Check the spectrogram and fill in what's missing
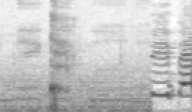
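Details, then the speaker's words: Burp from a girl: a short, loud, rough voiced belch, followed by a brief vocal sound, over quiet room noise. "like that was a huge burp okay John I appreciate perfect"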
